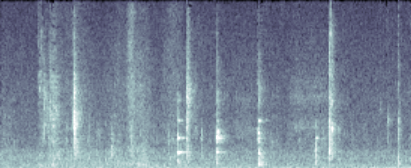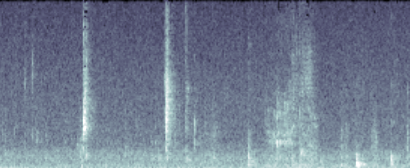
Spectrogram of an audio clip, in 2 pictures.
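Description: Chopsticks and a spoon clicking and tapping against bowls and plates during a meal: a dozen or so sharp, irregular clicks.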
